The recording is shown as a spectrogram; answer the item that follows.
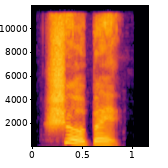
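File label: "设备", Chinese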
